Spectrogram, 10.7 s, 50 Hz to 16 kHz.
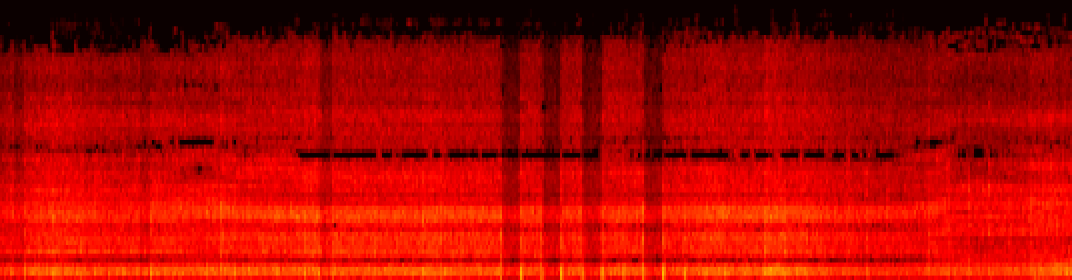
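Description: Steady radio static from a hacked Radio Shack 12-587 radio sweeping through stations, played out through the speaker of an IDC Direct Linc FX ITC device. The hiss briefly drops out several times about halfway through.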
